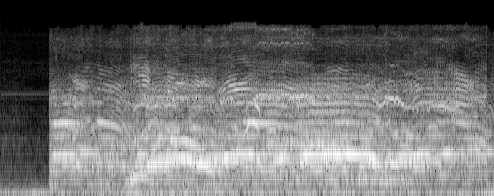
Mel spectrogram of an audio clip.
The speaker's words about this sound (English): Crowds push and shove to enter Kasarani Stadium to witness the inauguration ceremony.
